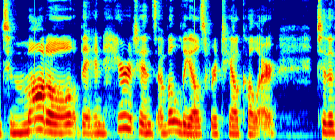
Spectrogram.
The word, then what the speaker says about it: alleles: so that is the vocabulary word and it's pronounced alleles even though it looks like a lilies or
